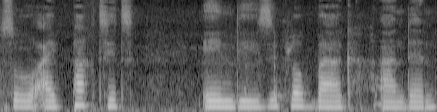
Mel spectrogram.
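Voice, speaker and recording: This woman's voice is fairly low in pitch. Her intonation stays monotone and flat. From Nigeria. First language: a Nigerian language, not English. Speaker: lifestyle vlogger. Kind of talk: casual vlog voiceover.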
